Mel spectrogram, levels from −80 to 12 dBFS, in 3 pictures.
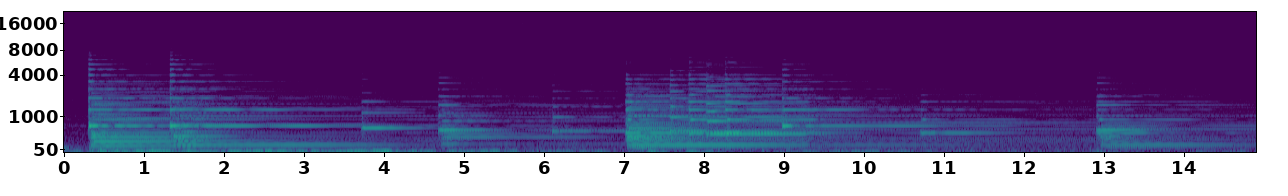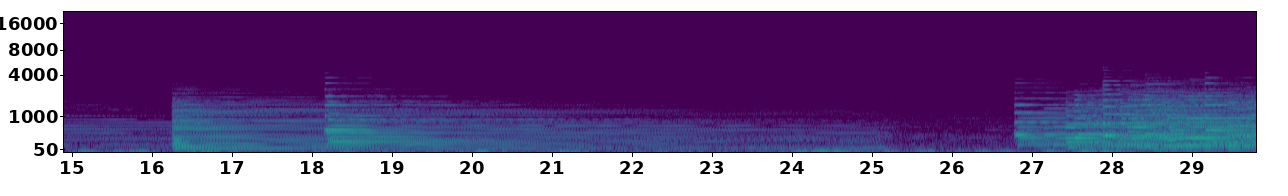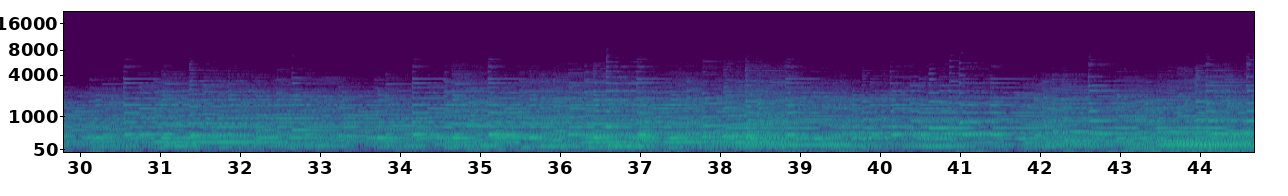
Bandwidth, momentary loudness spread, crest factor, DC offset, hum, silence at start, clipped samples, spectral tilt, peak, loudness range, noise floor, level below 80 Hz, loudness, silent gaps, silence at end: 17 kHz; 22 LU; 18 dB; under 0.1%; none; 0 s; under 0.1%; -8 dB/octave; -14 dBFS; 18 LU; -59 dBFS; -52 dBFS; -31 LUFS; none; 0 s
